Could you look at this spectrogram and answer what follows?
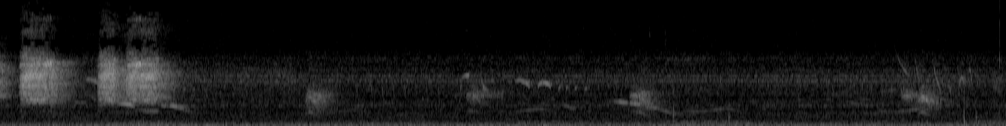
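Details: Wild black francolin (black partridge) roaming free in the evening, giving two loud, harsh, grating notes in quick succession, then falling quiet while faint chirps from other birds continue over a steady low rumble.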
